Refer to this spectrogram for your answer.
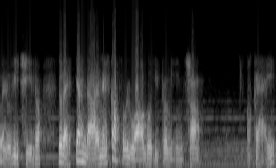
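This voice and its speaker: Over music in the background, a woman with a northern Italian accent speaks at a very deep, low pitch, fairly slowly, with lively intonation. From northern Italy. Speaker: vlogger sharing life experiences. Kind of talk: personal testimony. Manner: hesitant, with fillers.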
